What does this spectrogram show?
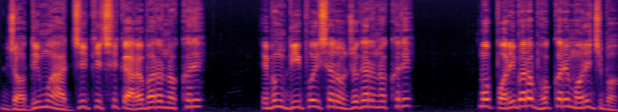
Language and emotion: Odia, fearful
